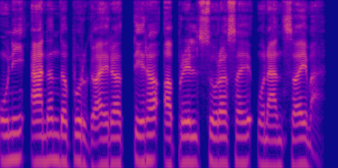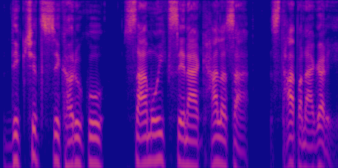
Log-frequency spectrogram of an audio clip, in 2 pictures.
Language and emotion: Nepali, neutral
